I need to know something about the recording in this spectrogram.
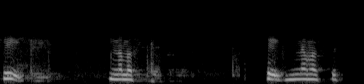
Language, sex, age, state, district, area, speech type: Hindi, female, 18-30, Uttar Pradesh, Chandauli, rural, conversation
